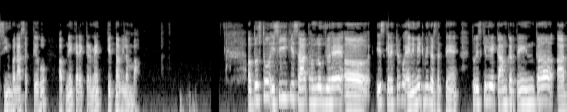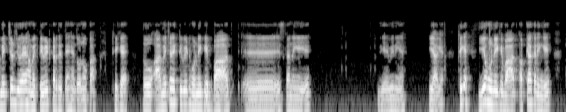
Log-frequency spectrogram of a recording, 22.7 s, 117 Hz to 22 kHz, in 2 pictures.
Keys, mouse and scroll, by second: 12.1-14.4 scroll down 2, 14.4-22.1 scroll down 3.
